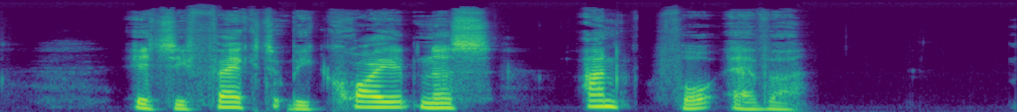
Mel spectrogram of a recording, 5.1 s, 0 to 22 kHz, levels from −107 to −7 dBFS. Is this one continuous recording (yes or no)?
no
